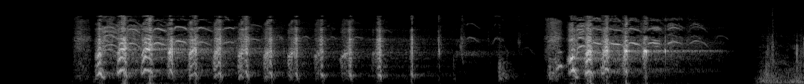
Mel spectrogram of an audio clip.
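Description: High-pitched laughter in rapid 'ha-ha-ha' pulses, about four a second, fading over some three and a half seconds. A second, shorter burst of laughter starts about five and a half seconds in.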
